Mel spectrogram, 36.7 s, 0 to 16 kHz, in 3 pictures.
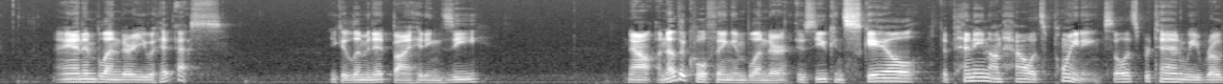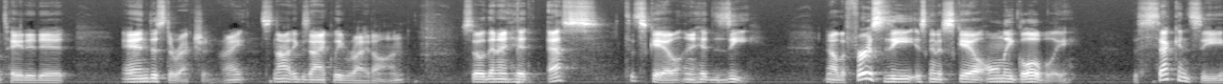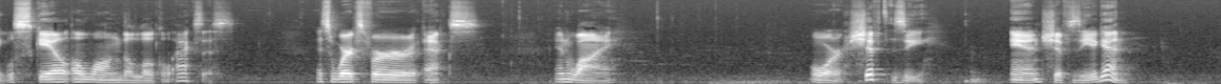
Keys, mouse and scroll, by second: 1.4 s, 7.3 t, 7.6 n, 11.5 r, 17.1 s.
